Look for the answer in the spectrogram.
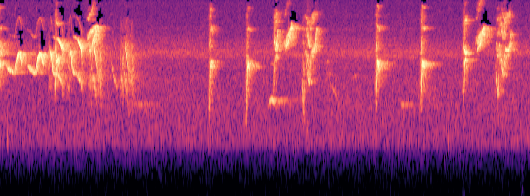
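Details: Female white-lined tanager visiting a yard in Brazil: a quick, high twittering burst, then sharp, thin chip notes spaced irregularly about every half second to second.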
